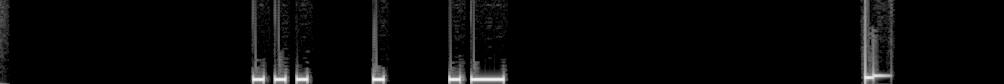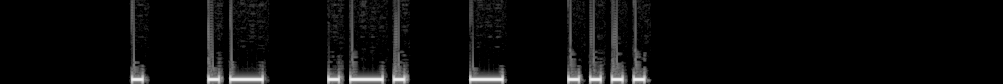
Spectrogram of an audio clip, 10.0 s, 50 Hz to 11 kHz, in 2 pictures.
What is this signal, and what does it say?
Morse code, heard as a keyed tone, about 22 wpm, spaced as for 16 wpm, 700 Hz. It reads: SEA EARTH
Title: 2x Character Spacing - Top 300 Words - 22wpm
